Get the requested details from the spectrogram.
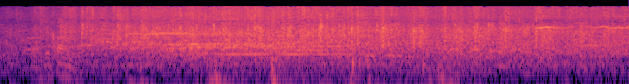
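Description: Sustained audience applause at a celebration in Slovenia after Maribor auxiliary bishop Dr. Peter Štumf's invitation to Maribor, a dense wash of clapping that swells in the first second and holds steady and fairly loud throughout.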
